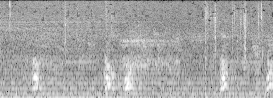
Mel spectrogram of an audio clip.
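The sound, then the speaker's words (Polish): A dog barks, five or so short, sharp barks in loose pairs over a steady background hiss, with no one speaking. “Słuchajcie, pies przestał szczekać.”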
